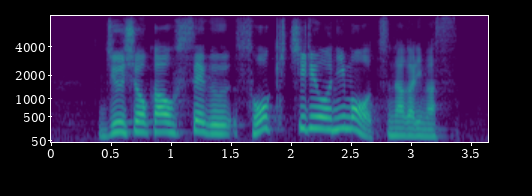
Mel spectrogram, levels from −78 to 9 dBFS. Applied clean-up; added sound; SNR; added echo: none; none; none; none.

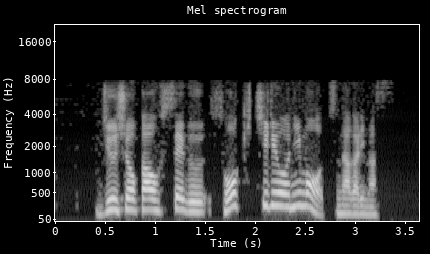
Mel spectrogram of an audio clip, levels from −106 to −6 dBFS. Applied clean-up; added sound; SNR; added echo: classical method spectral subtraction.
